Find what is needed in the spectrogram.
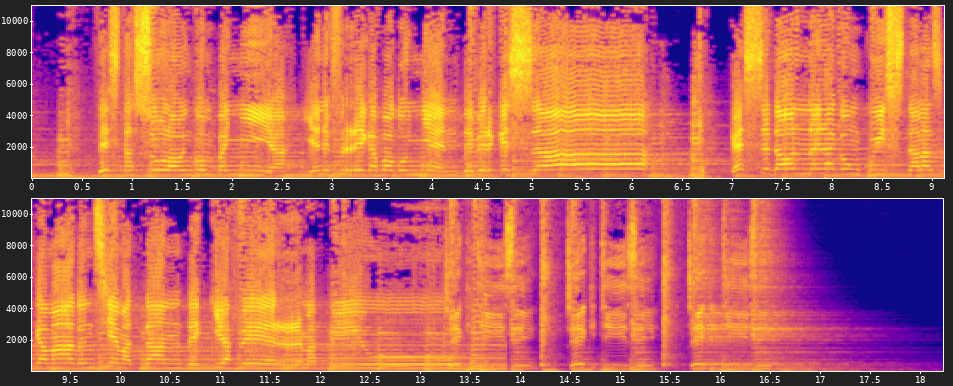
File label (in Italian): tango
